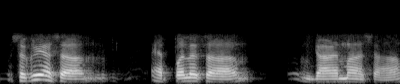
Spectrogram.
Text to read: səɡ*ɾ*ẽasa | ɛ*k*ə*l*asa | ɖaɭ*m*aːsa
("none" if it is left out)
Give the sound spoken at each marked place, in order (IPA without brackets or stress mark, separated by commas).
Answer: ɭ, p, l, m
